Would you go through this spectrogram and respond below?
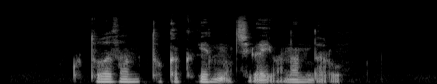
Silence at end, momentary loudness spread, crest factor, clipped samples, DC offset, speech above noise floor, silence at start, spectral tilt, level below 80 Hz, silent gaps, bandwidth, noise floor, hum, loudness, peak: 0.95 s; 10 LU; 20 dB; under 0.1%; under 0.1%; 39 dB; 0.75 s; -6 dB/octave; -60 dBFS; none; 10 kHz; -68 dBFS; none; -29 LUFS; -10 dBFS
